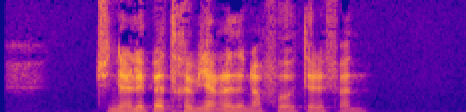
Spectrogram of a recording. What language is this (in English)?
French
